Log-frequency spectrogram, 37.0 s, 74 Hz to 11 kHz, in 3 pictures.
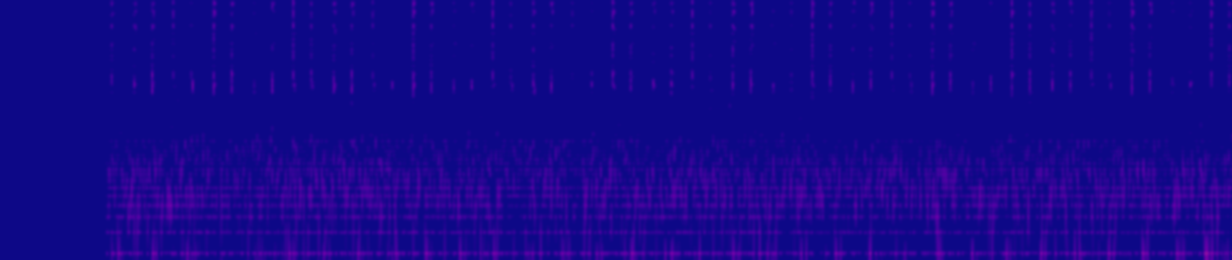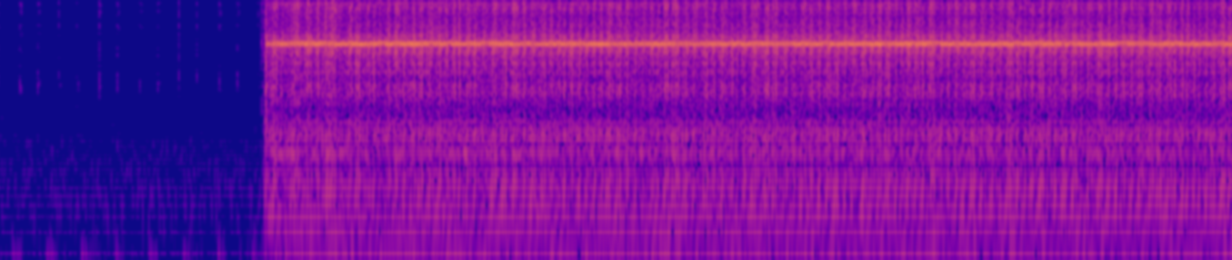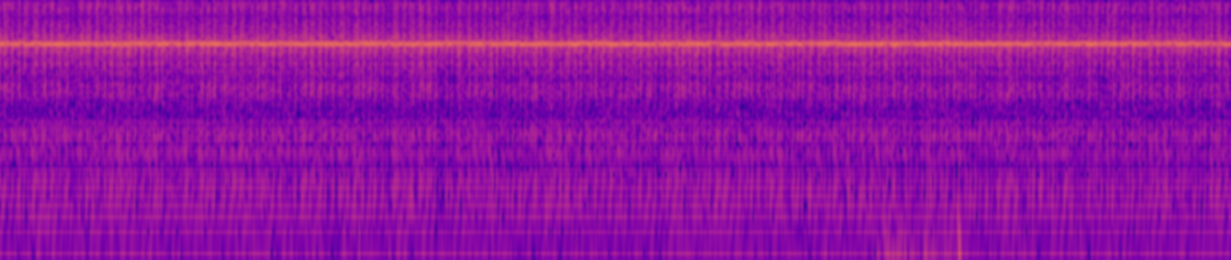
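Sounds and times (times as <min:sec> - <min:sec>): alarm clock ringing shrilly: 0:15.0 - 0:36.9
alarm clock ticking: 0:15.0 - 0:36.9.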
